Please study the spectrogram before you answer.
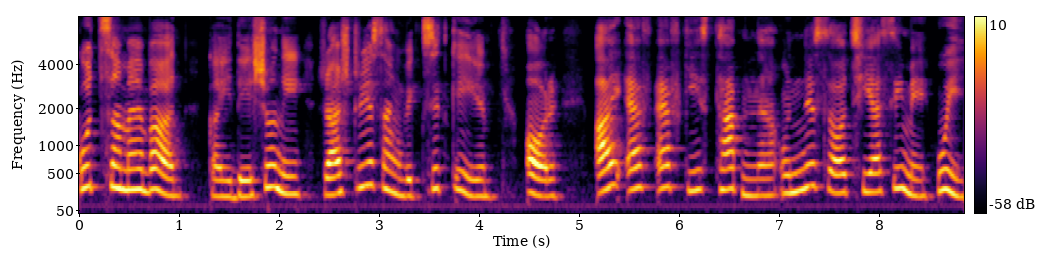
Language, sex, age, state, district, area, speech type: Hindi, female, 45-60, Rajasthan, Jaipur, urban, read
